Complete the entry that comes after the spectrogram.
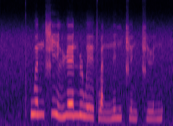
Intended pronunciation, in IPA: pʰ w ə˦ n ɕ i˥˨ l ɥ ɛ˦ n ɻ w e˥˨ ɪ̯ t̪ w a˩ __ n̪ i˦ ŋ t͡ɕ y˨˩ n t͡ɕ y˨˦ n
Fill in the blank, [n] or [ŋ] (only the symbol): n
